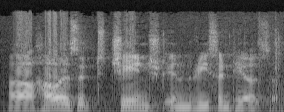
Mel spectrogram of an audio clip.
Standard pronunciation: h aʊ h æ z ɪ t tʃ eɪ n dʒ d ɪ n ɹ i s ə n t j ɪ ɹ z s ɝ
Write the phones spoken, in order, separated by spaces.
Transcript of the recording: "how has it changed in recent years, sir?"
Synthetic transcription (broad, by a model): h aʊ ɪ z ɪ t tʃ eɪ n dʒ d ɪ n ɹ i s ə n t j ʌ ɹ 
